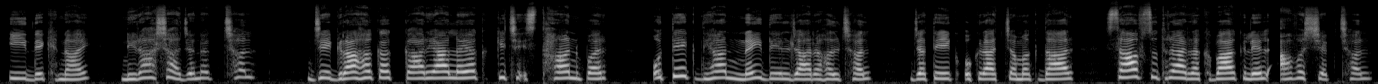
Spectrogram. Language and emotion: Maithili, sad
